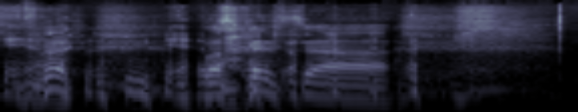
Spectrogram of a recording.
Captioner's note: laughing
